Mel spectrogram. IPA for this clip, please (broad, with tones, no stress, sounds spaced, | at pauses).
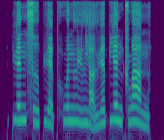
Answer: p ɥ ɛ˥ n s ɹ̩˧˥ p ɥ ɛ̰˨˩ pʰ w ə˥ n l y˧˥ l j ä̰˨˩ l ɥ ɛ˥ p j ɛ˥˧ n ʈ͡ʂ w a˥˩ n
